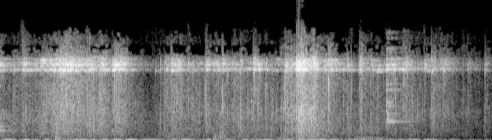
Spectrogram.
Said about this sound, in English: Didn't sound like a door to me. No, that was the chains.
